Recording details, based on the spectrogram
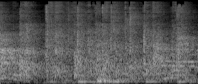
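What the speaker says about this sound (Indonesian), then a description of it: "Ya, tepuk tangan semua." Scattered hand claps from children in a primary school classroom during a lesson, a few soft, uneven taps over a murmuring room background.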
